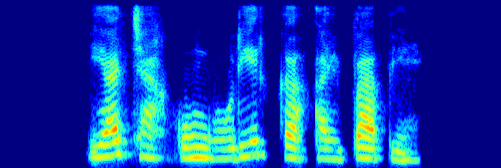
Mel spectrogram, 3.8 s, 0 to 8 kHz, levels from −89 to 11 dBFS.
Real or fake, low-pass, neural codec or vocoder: fake; 7.2 kHz; codec, 24 kHz, 6 kbps, HILCodec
